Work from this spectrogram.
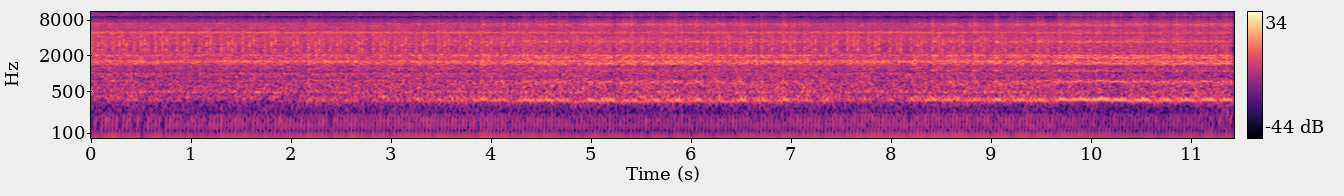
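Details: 1971 International Harvester 1110 pickup, AMC 232 six, 4-speed, first start after sitting, rebuilt carburetor fed by the fuel pump, before timing set. Steady, even running with a constant whir on top and no misses; idling fine.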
